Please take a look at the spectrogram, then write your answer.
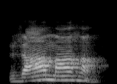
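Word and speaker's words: रामाः: लेकिन यदि मान लीजिए रामाह, ठीक है, राम जो है वर्ड, उसका प्लूरल बहुवचन में हम लोग बोलेंगे रामाहा, वैसा।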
